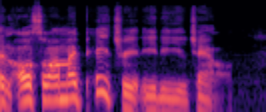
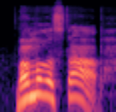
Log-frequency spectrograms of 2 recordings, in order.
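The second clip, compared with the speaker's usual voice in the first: louder, higher cry of frustration; exasperated outcry; 6 semitones higher, 6 dB louder than usual. Real, not acted. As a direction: throw the question up in despair. Exasperated outcry ending a rant.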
